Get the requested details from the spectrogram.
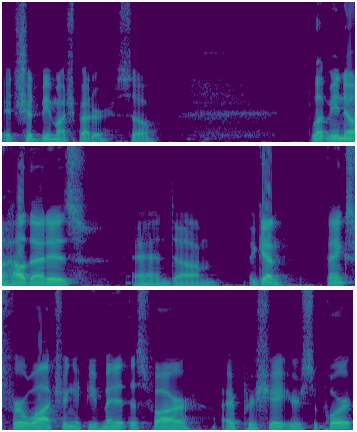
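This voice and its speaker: A man's fairly low voice with ordinary pitch variation, a fairly slow pace and long, frequent pauses, over a quiet background. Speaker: language learning youtuber. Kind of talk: casual tutorial outro. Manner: slow and clear; hesitant, many fillers.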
